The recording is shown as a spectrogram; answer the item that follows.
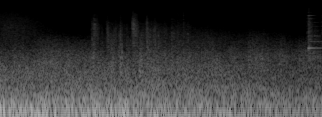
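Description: Warship guns firing in a World of Warships naval battle, a continuous low rumbling barrage of heavy booms with crackling bursts, loud and sustained throughout with no talking.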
